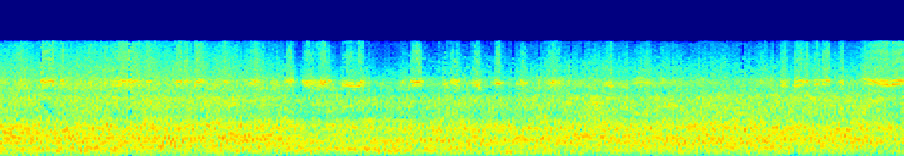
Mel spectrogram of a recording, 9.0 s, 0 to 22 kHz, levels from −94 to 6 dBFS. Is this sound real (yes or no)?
yes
